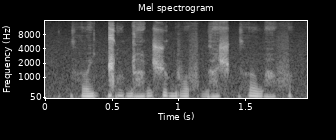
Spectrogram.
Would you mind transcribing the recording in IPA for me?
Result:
t̪ʰ ɵ j ǁ ṳ ɖ a̤ ɖ ʃ u ɖ β ə f ɡ a̤ ʃ t̪ʰ ɵ w a̤ f

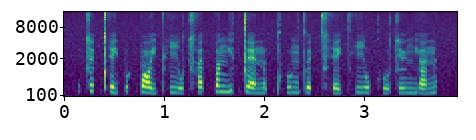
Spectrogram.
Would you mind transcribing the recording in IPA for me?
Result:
t͡s ɵ˥ t̚ pʰ e˨˩ j p ʊ˨˥ k̚ p ɔː˨˩ j pʰ iː˨˩ w t͡sʰ ɐ˨˥ t̚ p ɐ˥ ŋ j ɪ˥ k̚ t̪ ɛː˨˩ n̪ ɐ˨˥ t̚ kʷʰ ɐ˧ ŋ t̪ ɵ˨˥ t̚ t͡sʰ e˨˩ j t̪ʰ iː˧ w kʷʰ ɐ˨˩ w t͡s yː˨ ŋ j ɐ˨˥ n

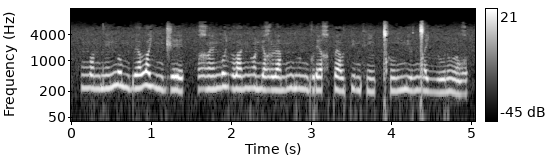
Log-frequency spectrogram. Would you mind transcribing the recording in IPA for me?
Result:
ŋ ɔ n d ẽ ŋ o m b e lˠ e ʎ n d͡ʒ e | ʁ ɛ̃ ŋ o ʎ lˠ ɛ ŋ ɡ ɔ̃ mʲ a ʁ ɭ a m ŋ ɡ ũ ŋ ɡ u ɾ e χ p ɛ lˠ pʲ ɔ m fʲ ã ʎ ǀʰ ũ ŋ mʲ u ŋ͡ǀ ɛ ʎ u ɾ ũ ʁ

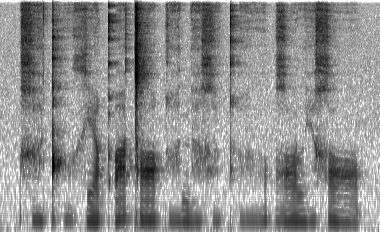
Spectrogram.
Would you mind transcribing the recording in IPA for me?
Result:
χ a̤ ǃʰ ɔ̤ x e qʼ a ǀ ɒ q a̤ n a̤ χ ɔ̤ qʰ ɔ̤ | ʁ ɔ l e̤ χ ɔ

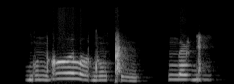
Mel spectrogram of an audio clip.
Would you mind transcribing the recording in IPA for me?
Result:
ɡ ũ˨ n ɡ ɤː˦ ə̯ l ɤ˨ d ũ˨ ǁ y˨ | n ɛ˦ ɭ ɡ i˦

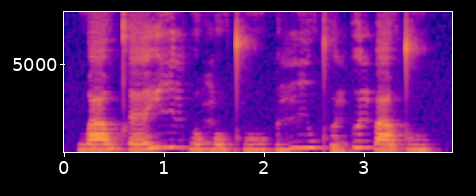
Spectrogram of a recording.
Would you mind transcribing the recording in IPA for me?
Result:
w aː˨˥ w kʰ ɛː˨˥ j iː˥ n kʷ ɐ˨˧ w m o˨˧ w t̪ʰ uː˨˧ p ɪ˨˥ ŋ m iː˥ w t̪ʰ ɵ˨˩ n k ɵ˥ n p aː˨˧ w t̪ uː˨ p̚

